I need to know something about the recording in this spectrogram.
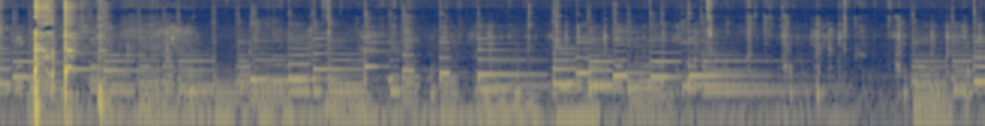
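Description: Light background music with a steady beat. About half a second in, two sharp, loud coughs a moment apart, followed by a smaller third, as she eats spicy noodles.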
